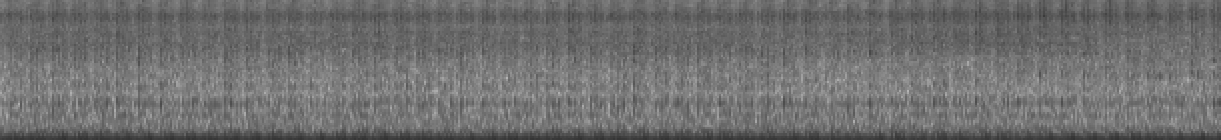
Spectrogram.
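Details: Ford Pinto at idle: low heavy idle with a steady lopsided thumping stumble about three a second; misfire at idle.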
